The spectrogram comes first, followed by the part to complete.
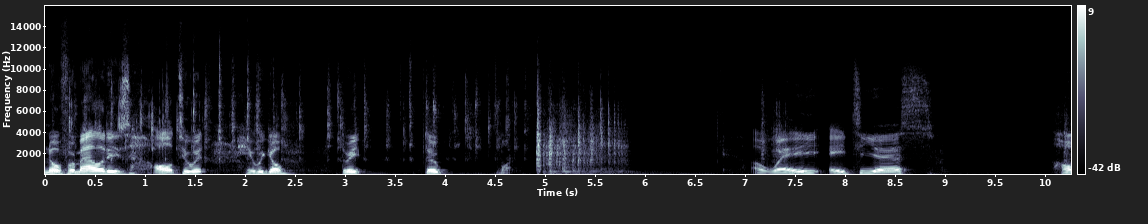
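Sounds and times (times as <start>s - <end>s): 
speech: 0.0s - 4.8s, 7.1s - 8.9s
dice shaken in a cup or hand and rolled: 0.1s - 5.9s.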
